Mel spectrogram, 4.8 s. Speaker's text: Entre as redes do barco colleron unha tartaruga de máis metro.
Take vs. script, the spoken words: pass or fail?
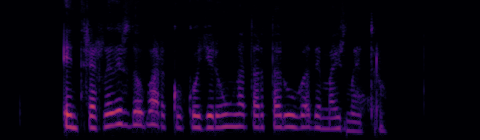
pass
